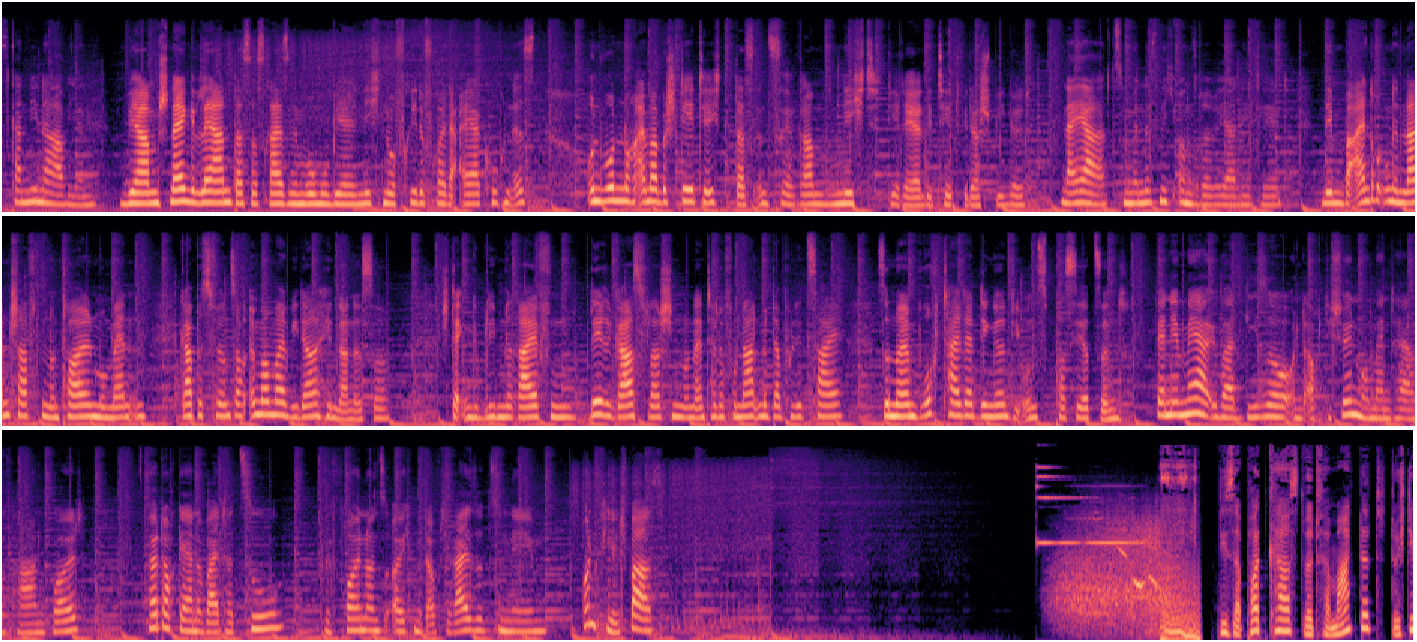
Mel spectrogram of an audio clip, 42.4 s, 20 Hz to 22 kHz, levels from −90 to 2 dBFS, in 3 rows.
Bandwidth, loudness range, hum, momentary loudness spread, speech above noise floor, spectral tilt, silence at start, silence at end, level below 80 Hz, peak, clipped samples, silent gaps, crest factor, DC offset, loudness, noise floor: 16 kHz; 5 LU; none; 14 LU; 51 dB; -5.5 dB/octave; 0 s; 0 s; -36 dBFS; 0 dBFS; under 0.1%; 38.48-38.59 s, 40.28-40.33 s; 18 dB; under 0.1%; -19 LUFS; -69 dBFS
